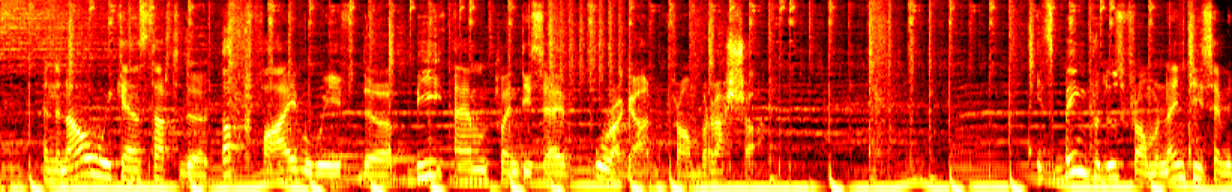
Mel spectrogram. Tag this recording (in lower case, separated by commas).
firing cannon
